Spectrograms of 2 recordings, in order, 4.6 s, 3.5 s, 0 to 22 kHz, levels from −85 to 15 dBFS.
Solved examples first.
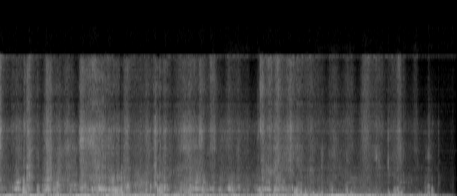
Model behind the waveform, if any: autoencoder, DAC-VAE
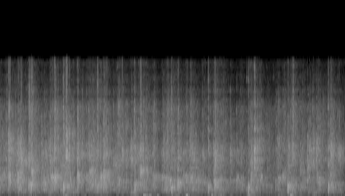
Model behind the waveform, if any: none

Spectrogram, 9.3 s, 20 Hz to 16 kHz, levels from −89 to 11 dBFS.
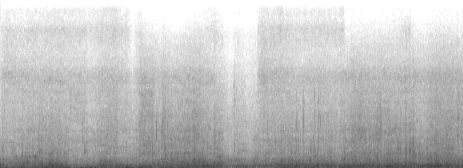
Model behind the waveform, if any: none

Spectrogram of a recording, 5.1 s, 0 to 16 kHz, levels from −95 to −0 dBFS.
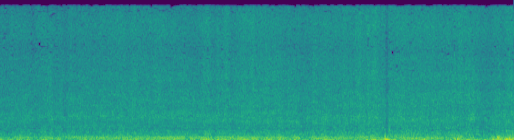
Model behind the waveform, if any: autoencoder, DAC-VAE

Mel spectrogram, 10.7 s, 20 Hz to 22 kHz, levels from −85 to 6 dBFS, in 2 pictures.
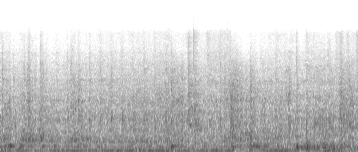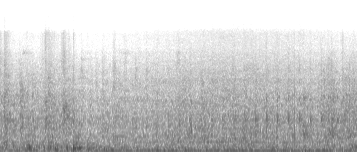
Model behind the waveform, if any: autoencoder, DAC-VAE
